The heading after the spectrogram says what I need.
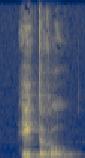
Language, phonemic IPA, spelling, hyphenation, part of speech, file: Dutch, /ˈɦeː.təˌroː/, hetero, he‧te‧ro, noun, Nl-hetero.ogg
- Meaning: a heterosexual, a hetero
